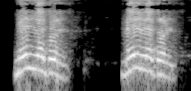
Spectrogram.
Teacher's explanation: انا دخلت من النون من الميم على اللام على طول فالادغام هنا ما ظهرليش الغنى خالص لان الادغام هنا ادغام كامل يعني ذهاب ذات الحرف وصفته خالص. · Term: إدغام بغير غنى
